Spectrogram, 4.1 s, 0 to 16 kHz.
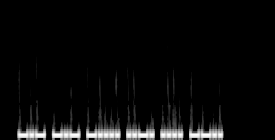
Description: Morse code, heard as a keyed tone, about 36 wpm, 700 Hz. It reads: KK6FHZ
